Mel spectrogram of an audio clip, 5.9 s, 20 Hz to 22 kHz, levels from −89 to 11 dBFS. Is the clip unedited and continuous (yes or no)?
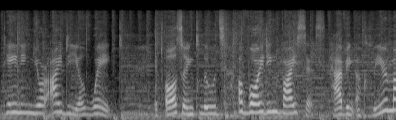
no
